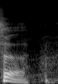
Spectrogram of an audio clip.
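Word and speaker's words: þ: meow meow meow oh P Thorn is pronounced as th th you know that sign that you saw oh yeah th that's how it's pronounced so his name was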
